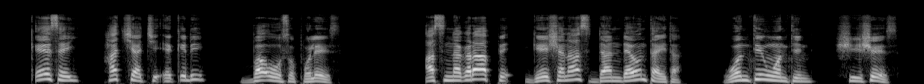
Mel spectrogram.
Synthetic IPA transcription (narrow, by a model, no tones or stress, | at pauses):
kʼe̞ːsɛj | hɐt͡ʃːɪjaːt͡ʃːɪʔɛkʼːɪd̪ɪ | bɐo̞ːsɔpɔle̞ːs | ʔɐsnɐɡɐɾaːpːɛɡe̞ːʃːɐnaːsd̪ɐnd̪ɐjɔnt̪ːɐjt̪ɐ | wɔnt̪ːɪnwɔnt̪ːin | ʃiːʃe̞ːs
